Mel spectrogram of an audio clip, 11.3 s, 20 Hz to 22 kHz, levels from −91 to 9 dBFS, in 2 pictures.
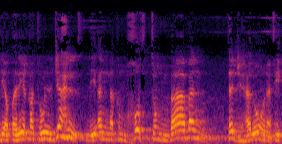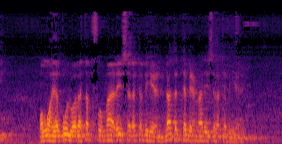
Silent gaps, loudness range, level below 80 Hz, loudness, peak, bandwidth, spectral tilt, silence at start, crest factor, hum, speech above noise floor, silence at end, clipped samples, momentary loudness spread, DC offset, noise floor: none; 4 LU; -50 dBFS; -19 LUFS; -6 dBFS; 15.5 kHz; -8 dB/octave; 0 s; 14 dB; none; 25 dB; 0.35 s; under 0.1%; 12 LU; under 0.1%; -43 dBFS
